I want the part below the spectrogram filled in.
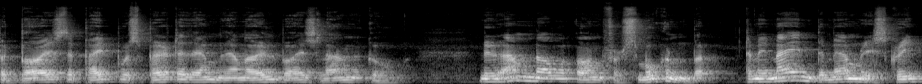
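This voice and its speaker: Speaking with a Donegal accent, a man talks at a very slow pace. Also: medium pitch for a man, lively intonation. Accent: Ulster Scots, Donegal. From East Donegal, Ireland. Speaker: farmer. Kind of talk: dialect poetry reading.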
